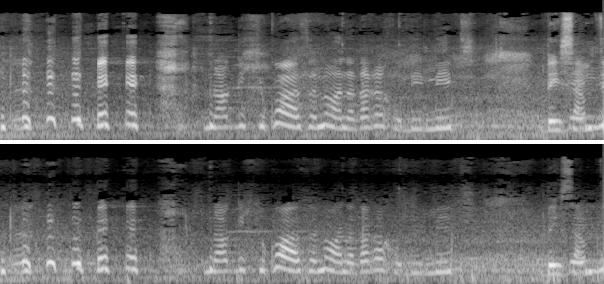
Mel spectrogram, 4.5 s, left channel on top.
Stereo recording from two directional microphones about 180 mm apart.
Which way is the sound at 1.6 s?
65° left (ahead or behind).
